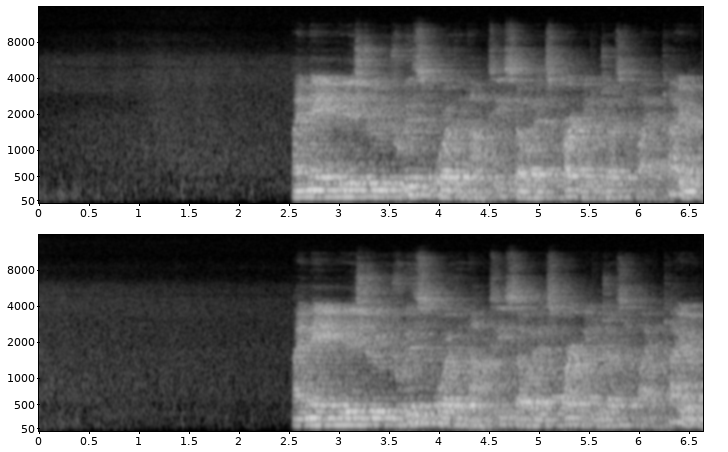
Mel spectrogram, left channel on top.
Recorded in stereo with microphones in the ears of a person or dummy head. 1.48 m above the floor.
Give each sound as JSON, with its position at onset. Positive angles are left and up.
{"t": 2.5, "sound": "a man speaking", "side_deg": 90, "distance_m": 1.5}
